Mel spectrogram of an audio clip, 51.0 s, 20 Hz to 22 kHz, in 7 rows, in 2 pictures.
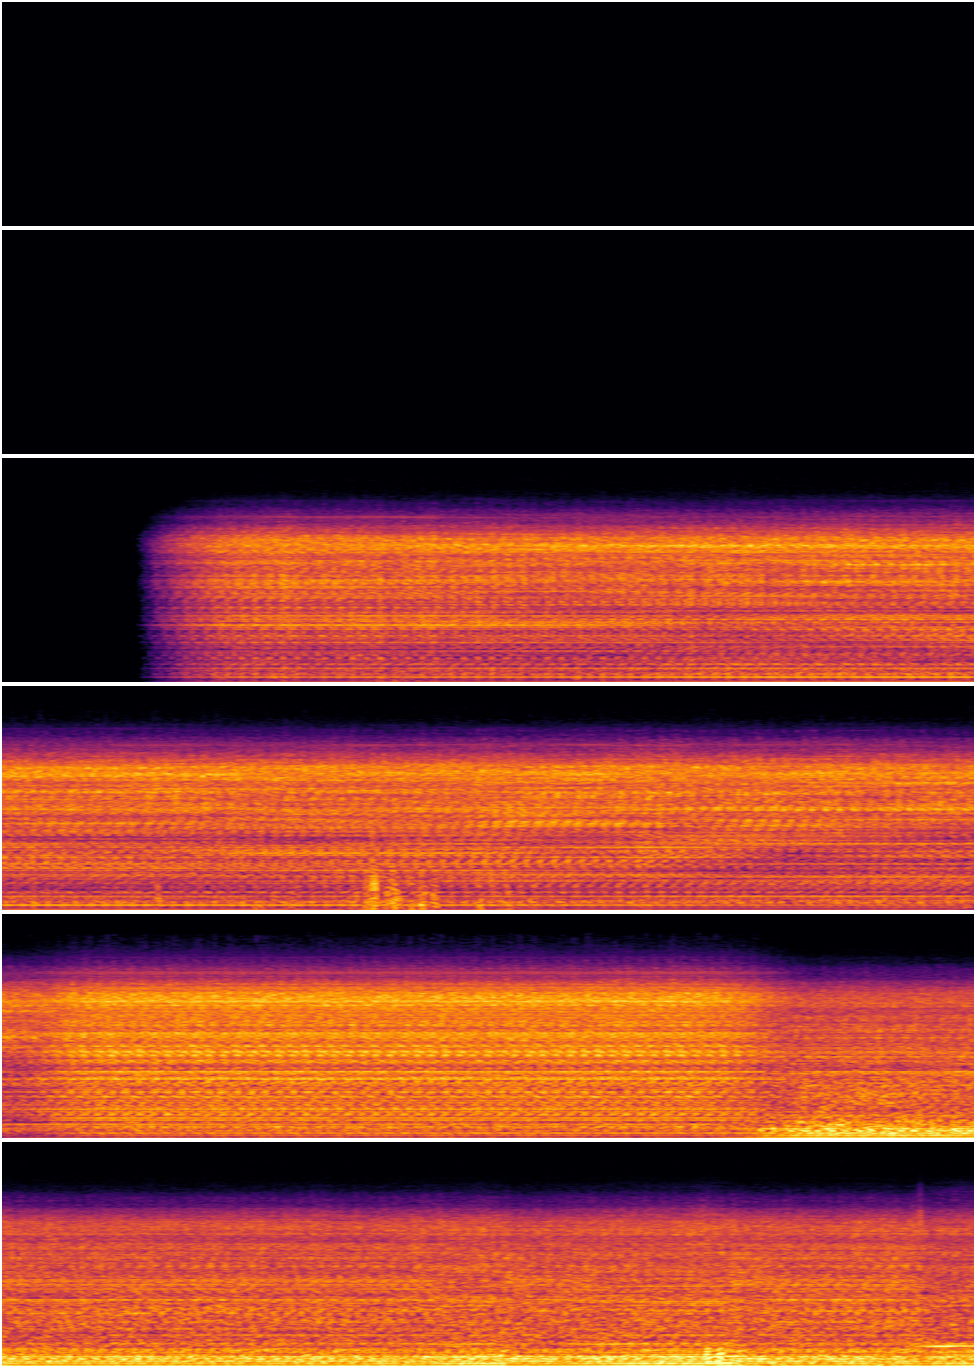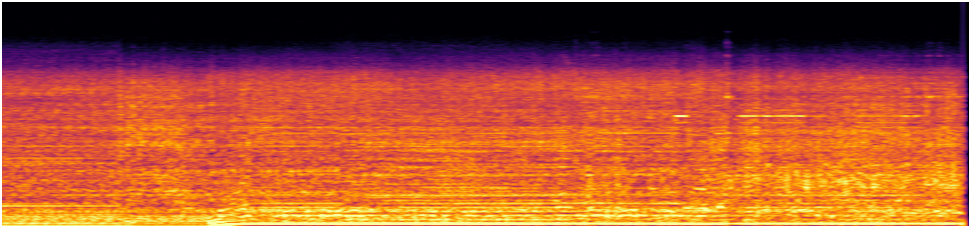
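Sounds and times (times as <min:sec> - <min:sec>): excavator diesel engine running: 0:15.8 - 0:50.9.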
